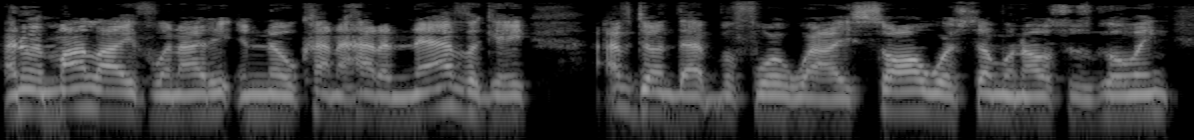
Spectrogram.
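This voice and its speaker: A middle-aged American man hosting a motivational podcast, speaking in deliberate, emphatic phrases with repetition. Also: medium pitch, fairly even intonation, no echo. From upstate New York, United States. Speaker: podcast host. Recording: slightly dull, dry lo-fi audio.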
